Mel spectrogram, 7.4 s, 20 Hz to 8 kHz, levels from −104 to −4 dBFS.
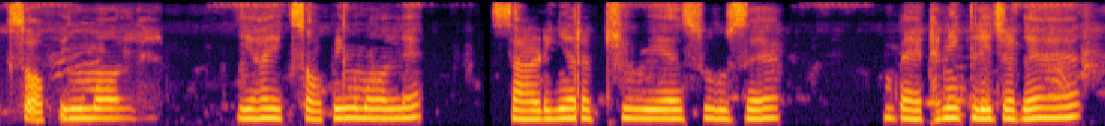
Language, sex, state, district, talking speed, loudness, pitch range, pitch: Hindi, female, Chhattisgarh, Bastar, 155 wpm, -17 LUFS, 215-230 Hz, 225 Hz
